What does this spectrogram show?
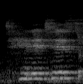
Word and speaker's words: tinnitus: So, tinnitus. So this is a question referring to tinnitus or tinnitus. We could do another presentation on that. Yeah, no, they're both, tinnitus or tinnitus are both proper pronunciations.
